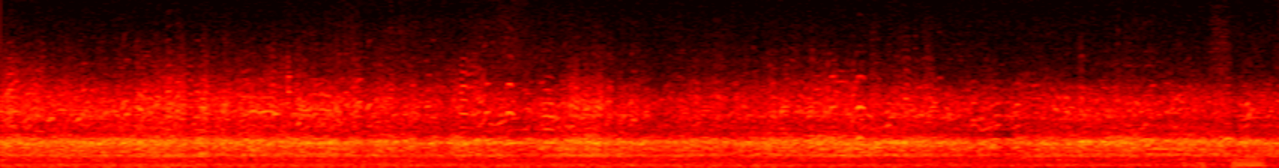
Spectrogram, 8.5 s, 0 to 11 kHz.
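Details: Flitcham, 5 January 2017, a flock of pink-footed geese gives a constant babble of overlapping high honks, with a short low human voice near the end.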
